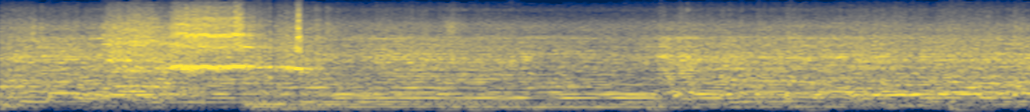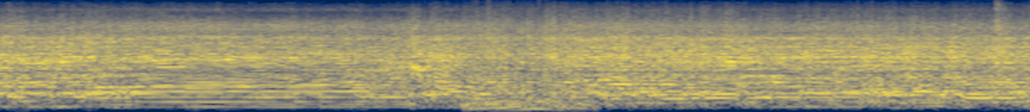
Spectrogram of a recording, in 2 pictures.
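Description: Live punk band playing, the amplified electric guitar holding sustained, distorted notes with little drumming.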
